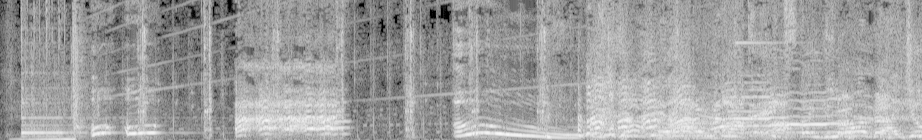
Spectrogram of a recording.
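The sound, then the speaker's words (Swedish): A contestant on the quiz show På spåret imitates three monkey calls within five seconds: a few short whooping yelps, then a long swooping hoot, followed by a burst of rapid, excited chattering and shrieks. “du har fem sekunder på dig att göra just tre ljud som apor gör.”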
